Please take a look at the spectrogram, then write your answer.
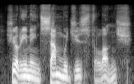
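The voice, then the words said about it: Parodied posh southern English accent. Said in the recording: “parodying a posh southern accent”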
